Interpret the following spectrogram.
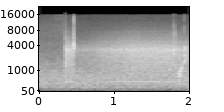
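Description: Aircrew radio or interphone channel keyed open: a sharp click about a third of a second in, then a steady open-mic hiss with a faint hum over the aircraft's background noise. A voice starts a call near the end.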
